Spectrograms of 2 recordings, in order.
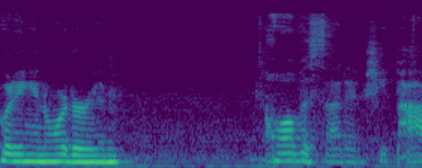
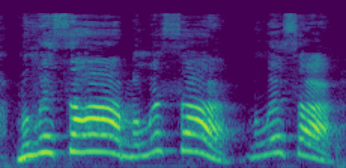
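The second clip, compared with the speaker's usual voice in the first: loud call, fading each time; shouting after someone leaving; calling out a name; 9 semitones higher, 10 dB louder than usual. Retold or imitated. Calling out to customer across restaurant.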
